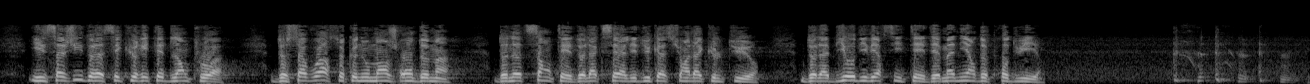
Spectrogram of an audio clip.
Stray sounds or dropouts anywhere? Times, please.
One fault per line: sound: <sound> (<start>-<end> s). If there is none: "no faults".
sound: cough (11.7-13.0 s)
